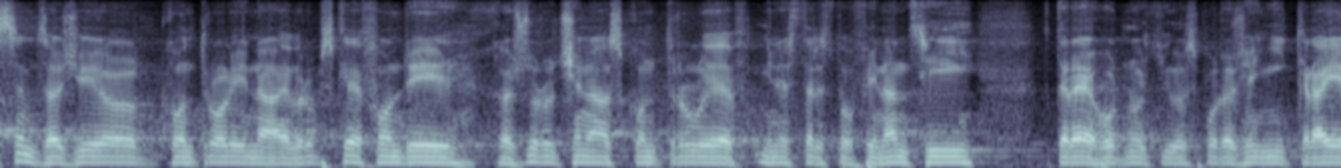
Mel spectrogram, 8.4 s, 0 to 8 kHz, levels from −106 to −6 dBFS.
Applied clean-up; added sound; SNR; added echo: none; none; none; none.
